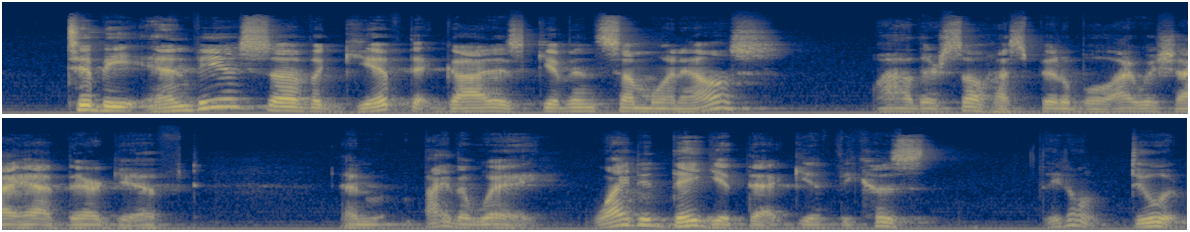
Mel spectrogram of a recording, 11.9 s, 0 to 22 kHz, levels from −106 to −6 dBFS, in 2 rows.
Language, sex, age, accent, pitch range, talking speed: English, male, 50-69, American, 95-140 Hz, 185 wpm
